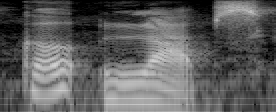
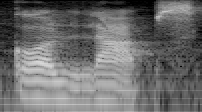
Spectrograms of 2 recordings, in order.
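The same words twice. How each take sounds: First: "collapse" slowly split, short kuh then LAPS. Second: "collapse" with a full first syllable, COL-lapse; collapse said wrong. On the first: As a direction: correct "collapse" to a light kuh, stressed LAPS. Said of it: "It's collapse". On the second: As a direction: say "collapse" the mistaken way, as COL-LAPS. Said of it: "It is wrong". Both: Shown as a demonstration.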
